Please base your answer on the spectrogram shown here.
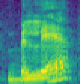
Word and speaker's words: ble: Here I hear a lot of people try to pronounce that E a little bit English style, and then they lose the past tense and it sounds like infinitive, causes confusion. So make sure you hit that in the Norwegian E a little bit harder.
